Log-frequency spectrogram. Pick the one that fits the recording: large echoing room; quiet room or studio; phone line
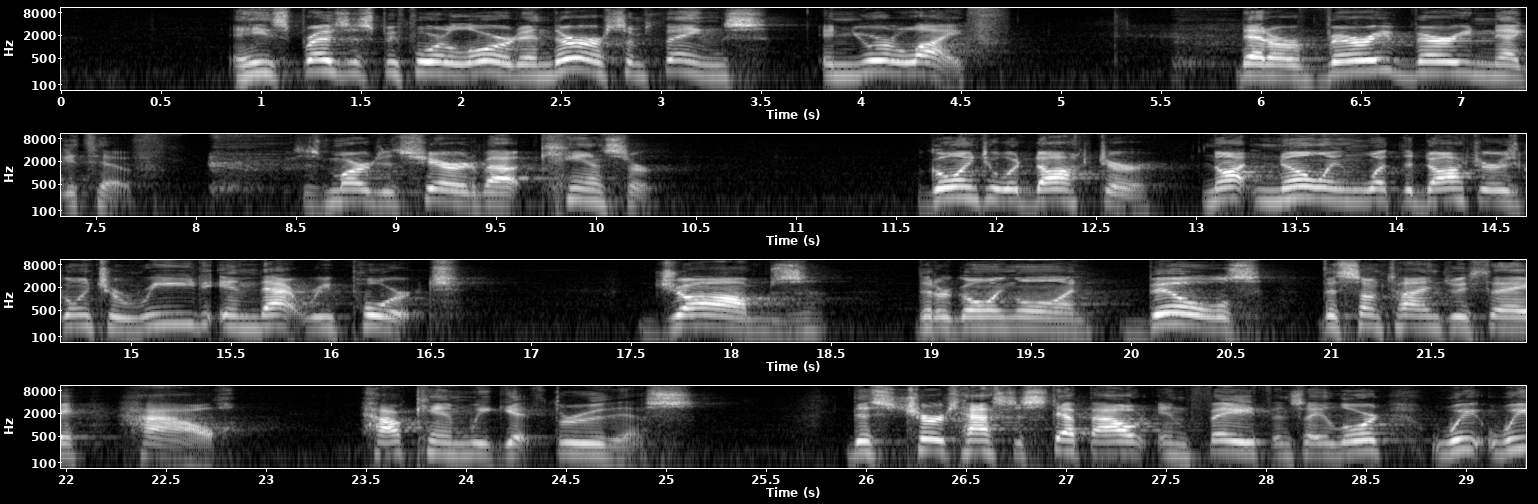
large echoing room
